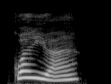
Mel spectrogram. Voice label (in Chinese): "官员", Chinese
